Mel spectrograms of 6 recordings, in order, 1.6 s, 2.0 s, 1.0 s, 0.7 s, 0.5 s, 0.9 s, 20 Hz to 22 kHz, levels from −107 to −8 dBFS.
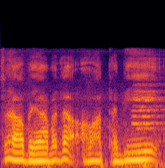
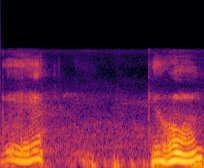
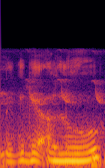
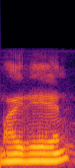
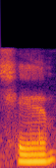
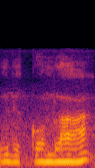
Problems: background sounds at intervals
